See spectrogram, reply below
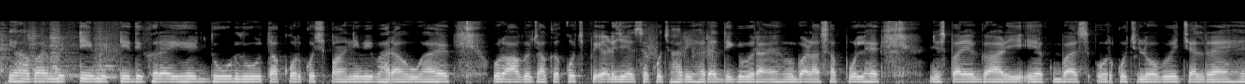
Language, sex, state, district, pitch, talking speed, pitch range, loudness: Hindi, male, Bihar, Saran, 125 Hz, 200 wpm, 120-130 Hz, -13 LUFS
